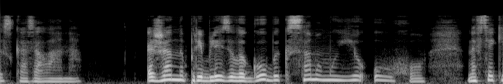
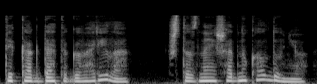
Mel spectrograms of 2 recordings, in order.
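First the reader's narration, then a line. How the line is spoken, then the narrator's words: Lady whispering. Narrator (Russian): прошептала госпожа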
